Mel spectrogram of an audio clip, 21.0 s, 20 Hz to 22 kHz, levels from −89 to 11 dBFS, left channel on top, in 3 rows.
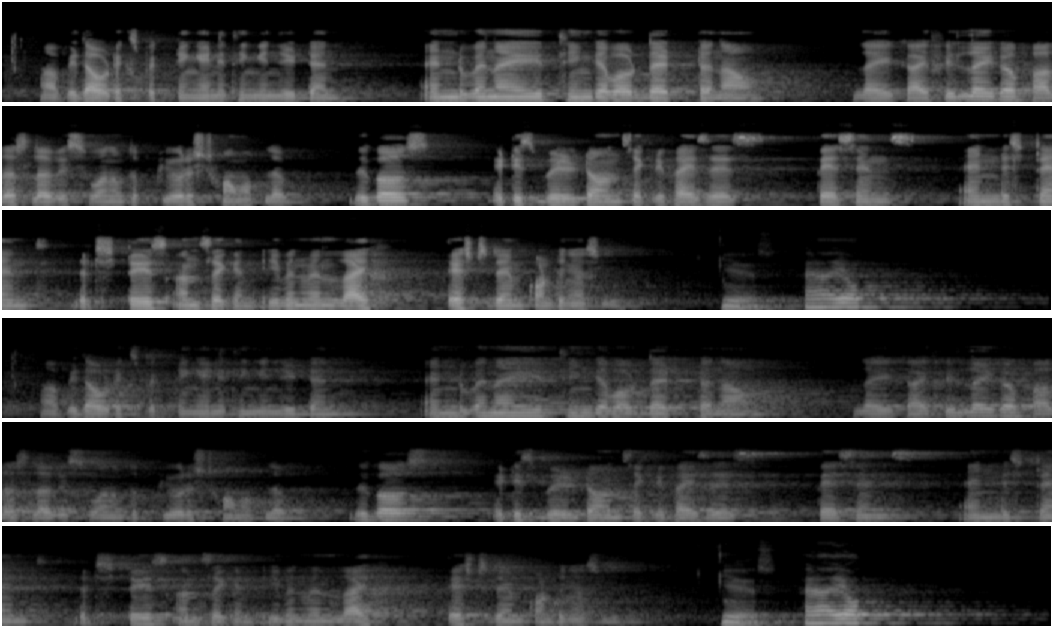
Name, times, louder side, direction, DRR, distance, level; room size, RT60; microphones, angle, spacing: voice 1, 0.3-2.3 2.8-5.1 5.7-9.0 9.3-9.9 10.2-12.1 12.4-13.1 13.4-16.6 17.0-18.1, left 7 dB, 60° left, 14 dB, 0.4 m, -35 dB
voice 2, 18.8-19.7, right 3 dB, 25° right, 10 dB, 0.4 m, -35 dB
15.5 x 14.0 x 5.5 m, 2.4 s
head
